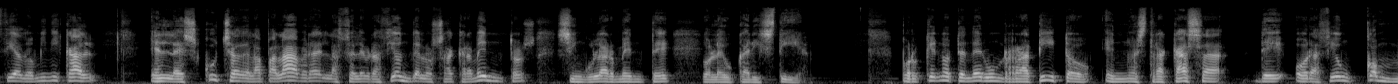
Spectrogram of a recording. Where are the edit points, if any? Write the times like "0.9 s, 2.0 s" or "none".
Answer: 7.0 s, 9.0 s, 11.0 s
